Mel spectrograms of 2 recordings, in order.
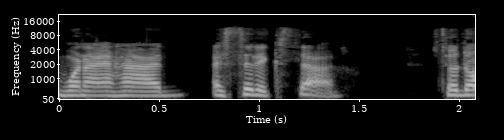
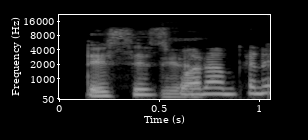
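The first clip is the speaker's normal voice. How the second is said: put-on robotic voice, higher and quieter; 3 semitones higher, 7 dB quieter than usual. Retelling how they answered on the phone: imitating own robotic voice. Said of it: "it's almost like a robot".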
